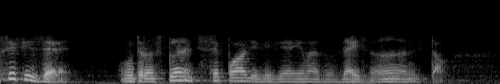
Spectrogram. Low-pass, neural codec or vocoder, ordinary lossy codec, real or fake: 7.2 kHz; none; AAC, 16 kbps; real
